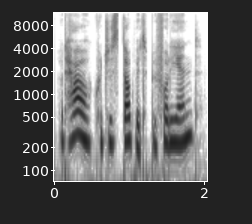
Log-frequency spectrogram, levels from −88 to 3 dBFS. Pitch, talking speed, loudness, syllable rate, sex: 245 Hz, 265 wpm, -17 LUFS, 5.8 syllables/s, female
